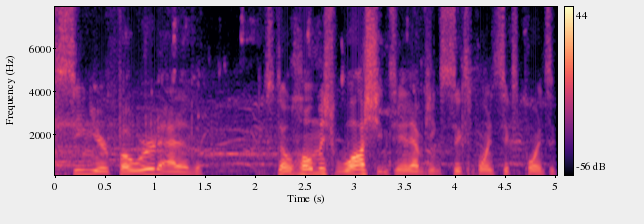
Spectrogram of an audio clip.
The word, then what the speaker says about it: Snohomish: newcomer McLaughlin e66 senior forward out of them Snohomish Washington averaging 6.6 points a game as far as I know you nailed the pronunciation in that town that's the way I've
